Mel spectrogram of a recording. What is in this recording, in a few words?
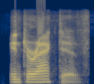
"interactive", American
